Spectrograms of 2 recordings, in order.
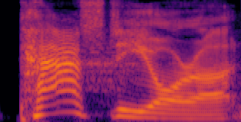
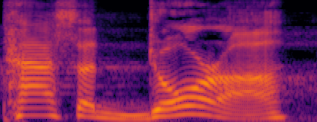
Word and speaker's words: Pastora: the lovely and talented the oft mispronounced name and I did it for years Jenna pastora not pasadora like an idiot said years for a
